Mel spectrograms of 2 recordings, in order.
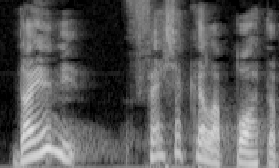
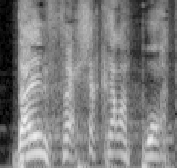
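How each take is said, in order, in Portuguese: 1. O pedido é feito em tom gentil. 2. O pedido é feito em tom duro.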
